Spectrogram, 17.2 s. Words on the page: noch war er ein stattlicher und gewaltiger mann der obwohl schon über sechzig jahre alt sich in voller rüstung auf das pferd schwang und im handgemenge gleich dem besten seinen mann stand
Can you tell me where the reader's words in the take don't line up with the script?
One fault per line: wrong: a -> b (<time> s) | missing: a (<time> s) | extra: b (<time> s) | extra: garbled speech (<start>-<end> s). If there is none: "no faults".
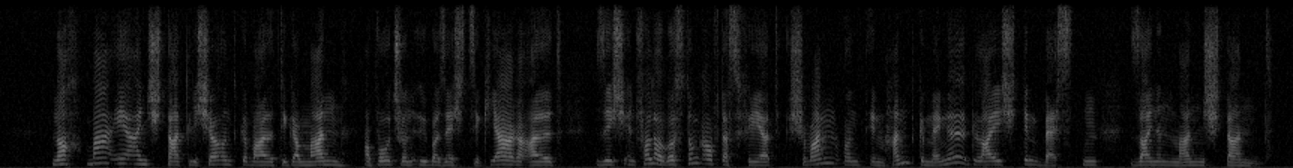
missing: der (4.6 s)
